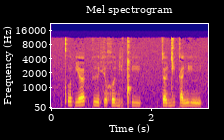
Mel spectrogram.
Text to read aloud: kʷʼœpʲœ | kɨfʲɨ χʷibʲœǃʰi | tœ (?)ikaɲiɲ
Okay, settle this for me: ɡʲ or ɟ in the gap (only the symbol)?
ɟ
